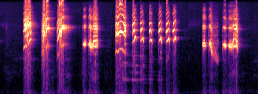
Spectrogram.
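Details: Oriental magpie-robin recorded in Kebumen, Central Java, song delivered with tail open: loud scratchy notes, then a fast even string of clipped chirps, a pause, and a few final chattering phrases.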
